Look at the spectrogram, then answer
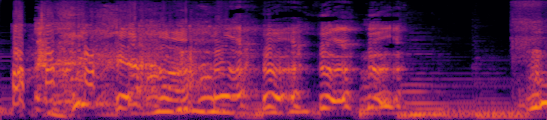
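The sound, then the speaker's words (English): A person gives a few throaty, voiced coughs in quick succession, one sharp hack after another, fairly loud with no other sounds around them. “Vasa coughs and nudges Ertlby.”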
